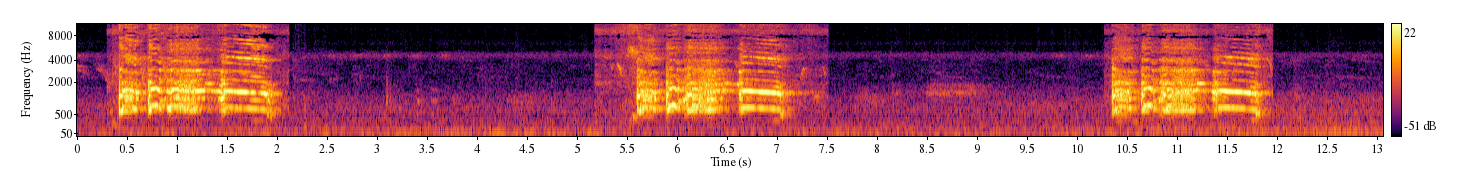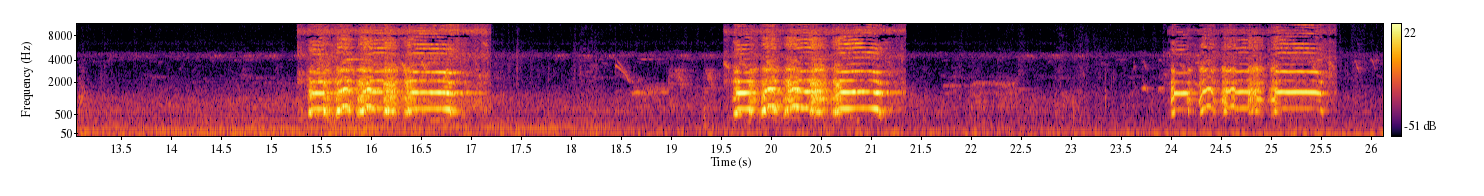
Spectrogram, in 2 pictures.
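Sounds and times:
rooster crowing: 0.3 - 2.2, 5.5 - 7.5, 10.3 - 12.0, 15.2 - 17.2, 18.4 - 22.8, 23.8 - 25.7.

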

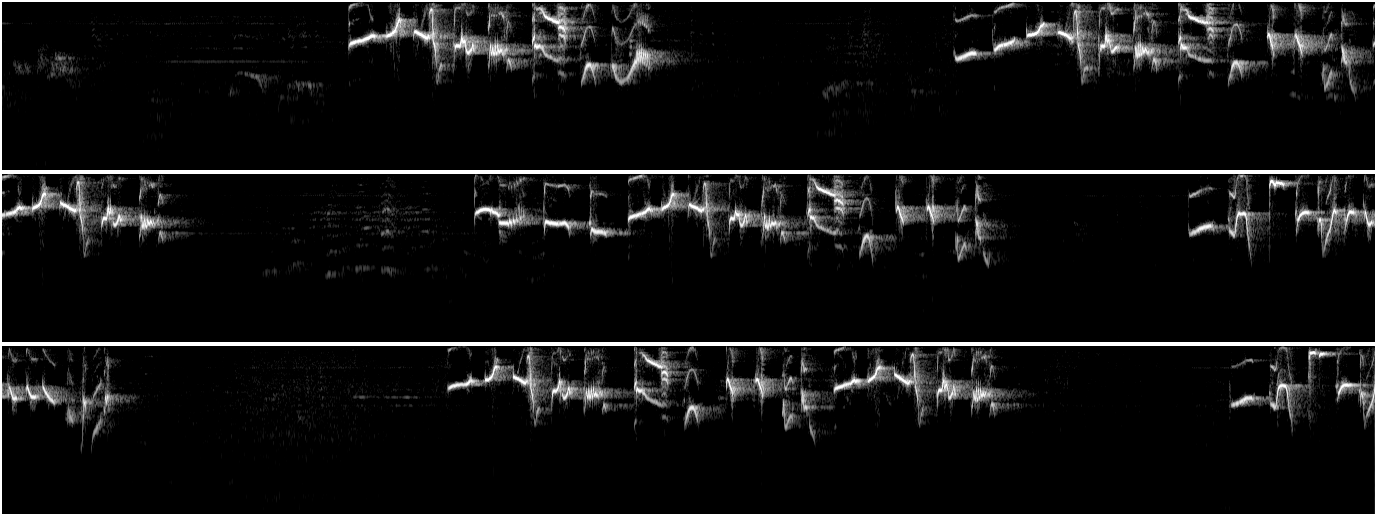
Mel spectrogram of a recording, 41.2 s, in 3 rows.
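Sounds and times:
Oriental magpie-robin whistled song: 2.3 - 6.8, 9.5 - 15.6, 18.4 - 23.8, 25.6 - 28.7, 31.9 - 37.8, 39.7 - 41.1.

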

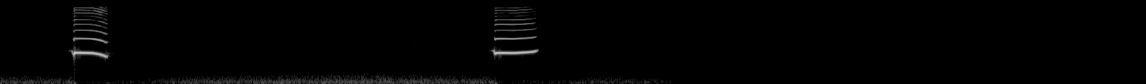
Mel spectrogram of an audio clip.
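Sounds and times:
deer whistled calls: 0.7 - 1.1, 4.9 - 5.4.

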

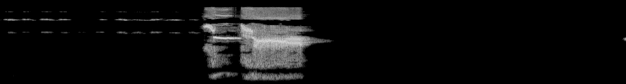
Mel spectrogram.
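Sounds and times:
starling harsh rasping calls: 0.0 - 3.2.

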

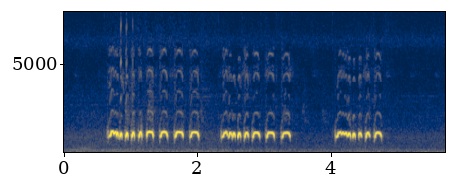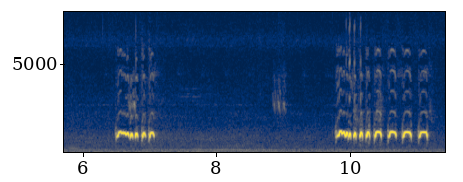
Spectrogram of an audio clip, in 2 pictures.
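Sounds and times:
zebra dove cooing: 0.6 - 3.5, 4.1 - 4.8, 6.5 - 7.2, 9.8 - 11.4.

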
